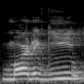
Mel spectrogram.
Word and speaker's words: Mortgage: Mortgage. So which letter is silent here? It's the T.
